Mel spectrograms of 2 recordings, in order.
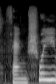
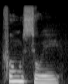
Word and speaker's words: Feng Shui: takes from Feng Shui, which I hear being pronounced as Feng Shui by mostly Americans, but in the Philippines we say it as Feng Shui.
